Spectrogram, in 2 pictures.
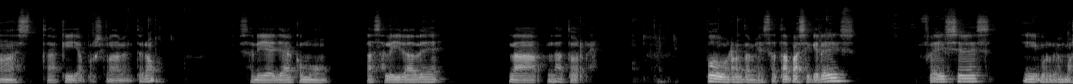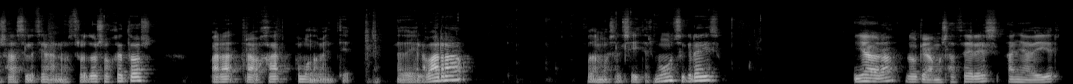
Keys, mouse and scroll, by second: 1.2 middle click, 1.5 alt+z, 1.8 middle click, 6.5 alt+z, 7.1 middle click, 8.1 x, 9.4 alt+z, 9.8 Tab, 11.3 shift+click, 15.2 KP_7, 15.8 middle click, 16.3 click, 16.8 right click, 17.8 middle click, 18.2 KP_7.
